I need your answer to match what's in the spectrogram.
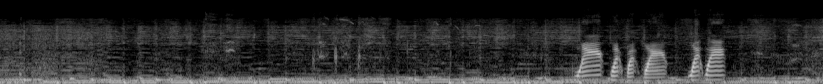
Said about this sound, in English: It does have a lot of horns, though. It is. Lots I think of brass.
